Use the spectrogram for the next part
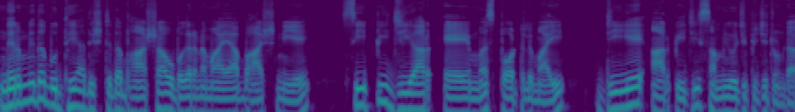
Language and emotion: Malayalam, neutral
